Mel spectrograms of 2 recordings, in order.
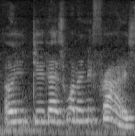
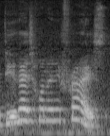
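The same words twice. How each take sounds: First: High, sweet friendly offer; Haley offering fries, high and sweet. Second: High, sweet friendly offer; Haley repeating the offer, high and sweet. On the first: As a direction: offer the fries kindly and lightly. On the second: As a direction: ask again, lightly and kindly. Haley offers fries again. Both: Retold or imitated.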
